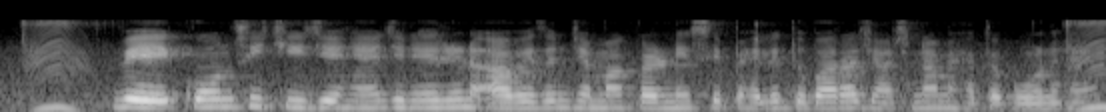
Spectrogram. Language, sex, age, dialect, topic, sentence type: Hindi, female, 41-45, Hindustani Malvi Khadi Boli, banking, question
